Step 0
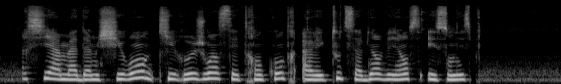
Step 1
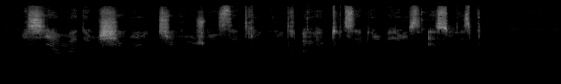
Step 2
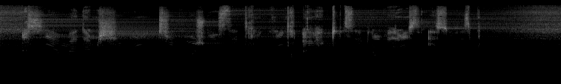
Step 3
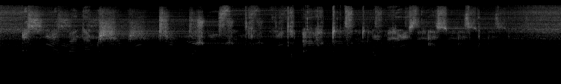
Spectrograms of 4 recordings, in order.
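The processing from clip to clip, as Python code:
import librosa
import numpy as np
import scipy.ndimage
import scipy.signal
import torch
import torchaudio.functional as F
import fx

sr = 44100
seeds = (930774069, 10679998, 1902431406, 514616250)

y1 = scipy.signal.sosfilt(scipy.signal.cheby2(4, 70, 880.0, 'highpass', fs=sr, output='sos'), x)
y2 = fx.rev_fdn(y1, sr, rt60_s=2.1, lf_ratio=1.45, hf_ratio=0.7, size_ms=11.0, drr_db=11.5)
y2 = fx.band_squash(y2, sr, depth_pct=100)
y2 = y2 * 10.0 ** (-4.0 / 20.0)
y3 = fx.echo_feedback(y2, sr, ms=298, feedback_pct=48, wet_db=-9)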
